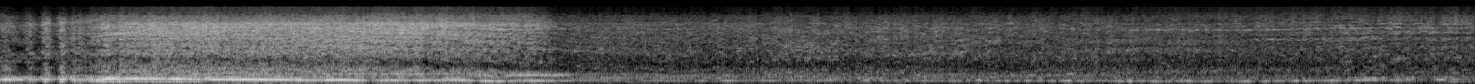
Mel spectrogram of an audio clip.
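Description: A John Deere pulling tractor driven by Bailey Fawson roars loudly at a tractor pull with a low, steady drone and strained harmonics, the crowd's roar riding on top for several seconds before dropping off while the engine keeps rumbling. The pull measured 344.22.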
